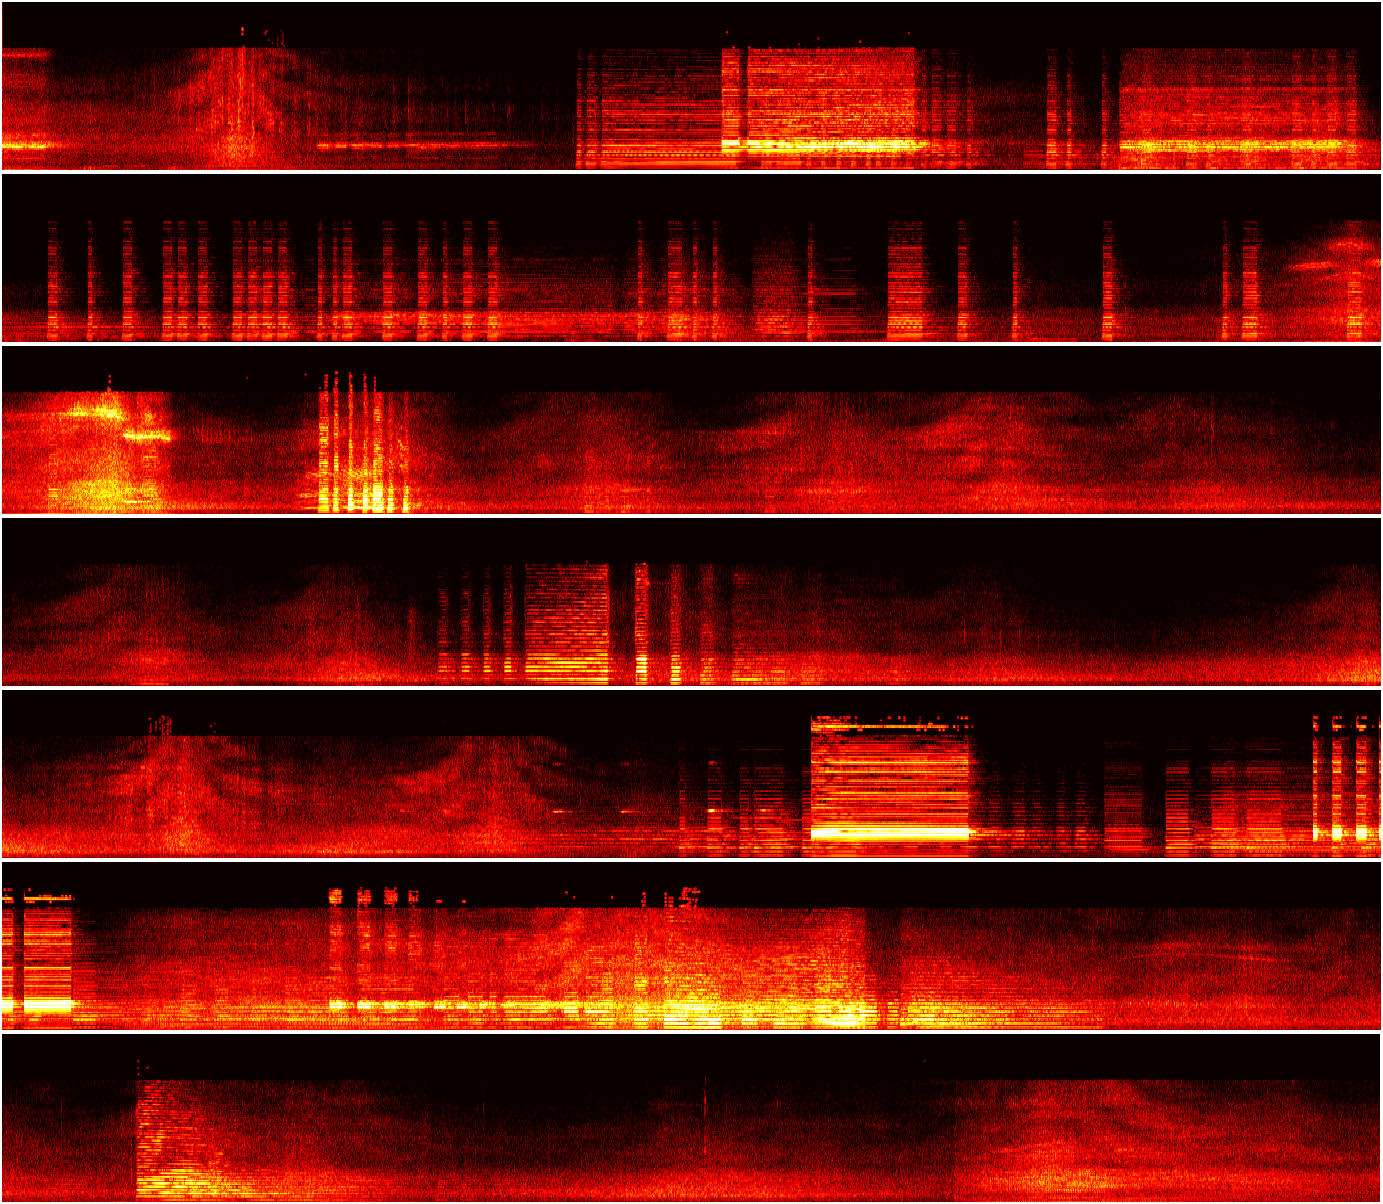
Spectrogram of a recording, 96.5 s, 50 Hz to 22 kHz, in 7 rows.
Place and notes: Marseille - Boulevard Michelet
Demi finale Euro 2016 - France/Allemagne
fin de match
